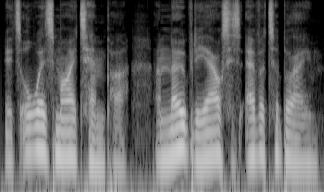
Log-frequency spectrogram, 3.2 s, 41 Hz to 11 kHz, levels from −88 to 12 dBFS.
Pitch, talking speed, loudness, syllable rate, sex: 110 Hz, 205 wpm, -17 LUFS, 6.3 syllables/s, male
